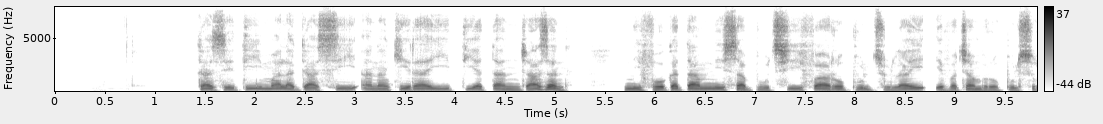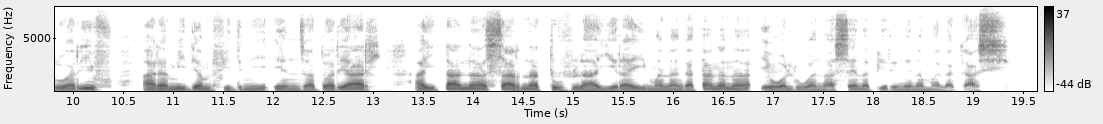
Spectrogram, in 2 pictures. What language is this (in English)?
Malagasy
